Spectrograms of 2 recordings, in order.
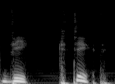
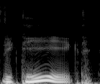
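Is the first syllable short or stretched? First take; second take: stretched; short. First: The first syllable is stretched, pitch falling then rising. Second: The first syllable is short, without the fall-rise. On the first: The speaker calls it right. "you keep the proportion of the first syllable stretched" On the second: The speaker calls it wrong. "is not"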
